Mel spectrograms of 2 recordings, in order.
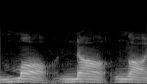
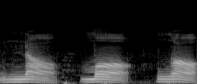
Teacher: নাক দিয়েই রিলিজ হবে, অর্থাৎ নাক দিয়ে সাউন্ডটা বেরোবে এবং এয়ার ফ্লোটাও নাক দিয়েই হবে। দেখেন ম ন ঙ, নাক দিয়েই সাউন্ডটা বেরোচ্ছে, ন ম ঙ, নাক দিয়ে সাউন্ডটা বের হচ্ছে, যার কারণে আমরা এটাকে বলি কি নেজাল সাউন্ড।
